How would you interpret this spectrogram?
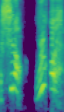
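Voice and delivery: put-on high, loud whiny kid's refusal; defiant child. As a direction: shriek it like a stubborn toddler.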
